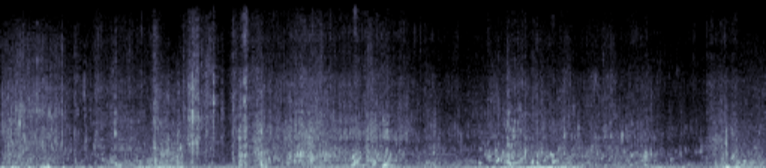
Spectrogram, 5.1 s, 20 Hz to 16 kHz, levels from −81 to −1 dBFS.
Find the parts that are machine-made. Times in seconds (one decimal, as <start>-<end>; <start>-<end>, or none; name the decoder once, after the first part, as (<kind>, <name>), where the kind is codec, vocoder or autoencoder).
none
